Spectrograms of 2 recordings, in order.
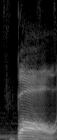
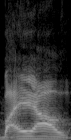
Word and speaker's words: Baal: Ball. Actually, it's not pronounced ball. Somebody came in my comments the other day and said it's actually pronounced Baal.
